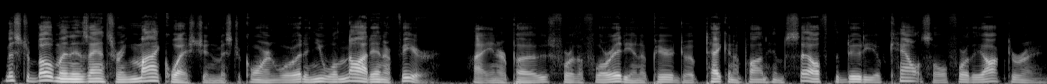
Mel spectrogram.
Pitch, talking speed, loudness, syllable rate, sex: 110 Hz, 180 wpm, -20 LUFS, 5.4 syllables/s, male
